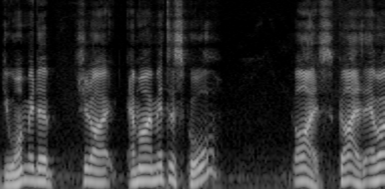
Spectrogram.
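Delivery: acted hesitant, unsure tone, pitched high. Retelling a runaway touchdown, acting out the player asking the sideline. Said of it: "he's looking at the sideline going".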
